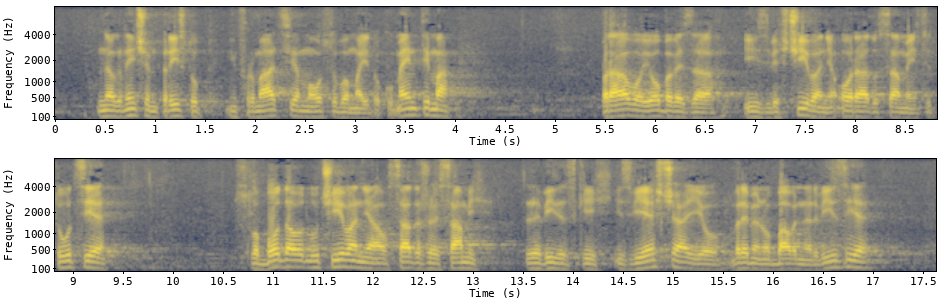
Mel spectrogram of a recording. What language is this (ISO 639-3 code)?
hrv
